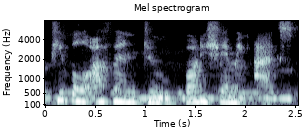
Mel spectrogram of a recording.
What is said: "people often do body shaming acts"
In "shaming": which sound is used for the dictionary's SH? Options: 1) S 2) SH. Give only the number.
2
